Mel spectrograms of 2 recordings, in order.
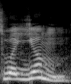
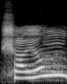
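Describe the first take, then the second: First: The s is followed by a clear w sound. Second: The s is said without a following w sound. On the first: The speaker calls it right. "ইয়টা পূর্ণ উচ্চারণ হবে" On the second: The speaker calls it wrong. "স্বয়ং কেউ বলবো না"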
